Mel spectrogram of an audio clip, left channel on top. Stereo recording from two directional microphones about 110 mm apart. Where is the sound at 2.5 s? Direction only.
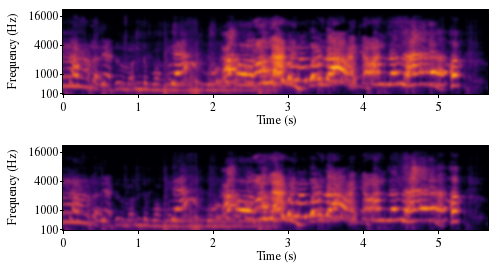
15° right (ahead or behind).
